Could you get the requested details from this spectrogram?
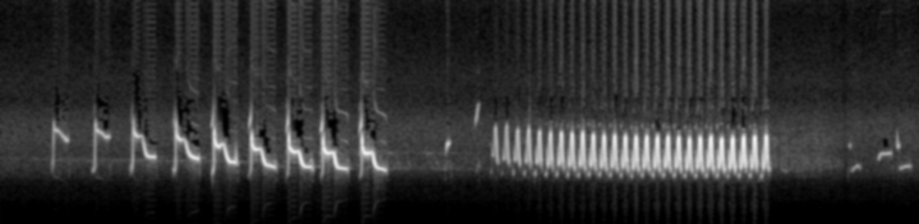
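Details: Lark with a slow series of downward-bending whistled notes about every third of a second, then a long, very fast, buzzy trill of even pulses, and a few soft notes at the end.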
